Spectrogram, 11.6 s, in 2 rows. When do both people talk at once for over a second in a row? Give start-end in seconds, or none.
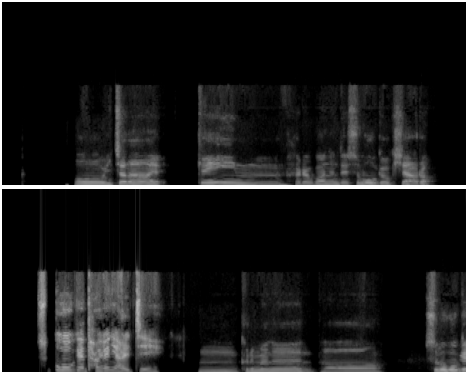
none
